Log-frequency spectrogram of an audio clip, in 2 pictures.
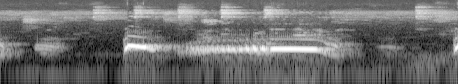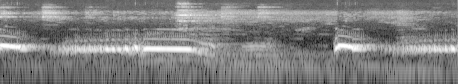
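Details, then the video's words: Barbary dove, local type, singing a long rhythm: three deep, drawn-out coos, each with a sudden start and a steady, resonant hum lasting around two seconds, separated by quiet gaps. "puter lokal irama panjang bikin syahdu"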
